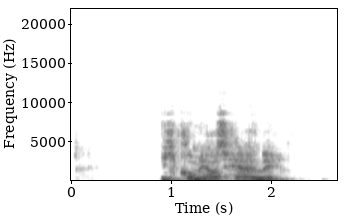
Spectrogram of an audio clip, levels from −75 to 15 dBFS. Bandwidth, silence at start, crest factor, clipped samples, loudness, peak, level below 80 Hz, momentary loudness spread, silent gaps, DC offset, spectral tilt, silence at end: 9.4 kHz; 0.9 s; 18 dB; under 0.1%; -21 LUFS; -6 dBFS; -58 dBFS; 8 LU; none; under 0.1%; -5 dB/octave; 0.5 s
